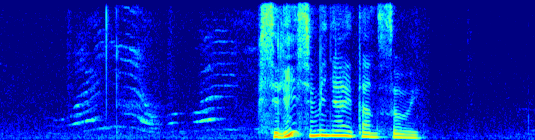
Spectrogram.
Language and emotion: Russian, positive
